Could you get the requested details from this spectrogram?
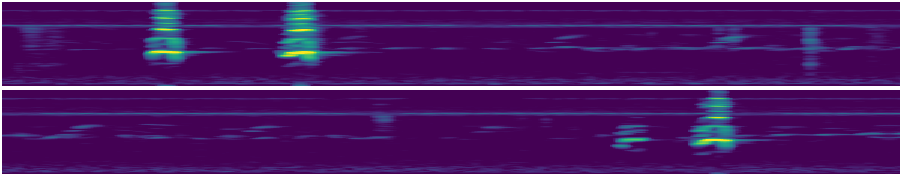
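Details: Morning song of a sooty-headed bulbul, short rich chirping notes given in pairs, two at the start and another pair about four seconds later, over a quiet background.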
